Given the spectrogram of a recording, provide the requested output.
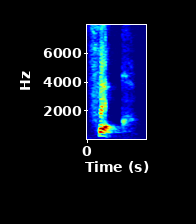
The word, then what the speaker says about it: folk: outside Bangladesh in India's West Bengal some eminent folk singers for you see the pronunciation folk that is silent of L folk singers made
